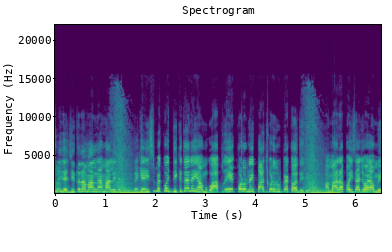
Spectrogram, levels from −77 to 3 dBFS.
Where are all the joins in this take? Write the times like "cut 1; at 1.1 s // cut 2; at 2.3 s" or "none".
none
